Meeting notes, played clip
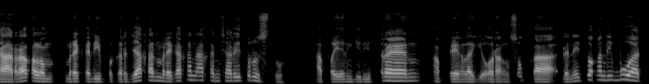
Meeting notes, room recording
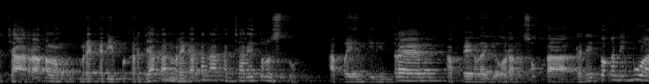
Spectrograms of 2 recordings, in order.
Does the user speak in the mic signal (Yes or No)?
Yes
